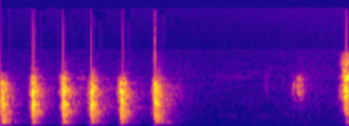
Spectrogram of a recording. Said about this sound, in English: Hey, Curtin, this must be the house where the old prospector lives. Yeah, knock on the door.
